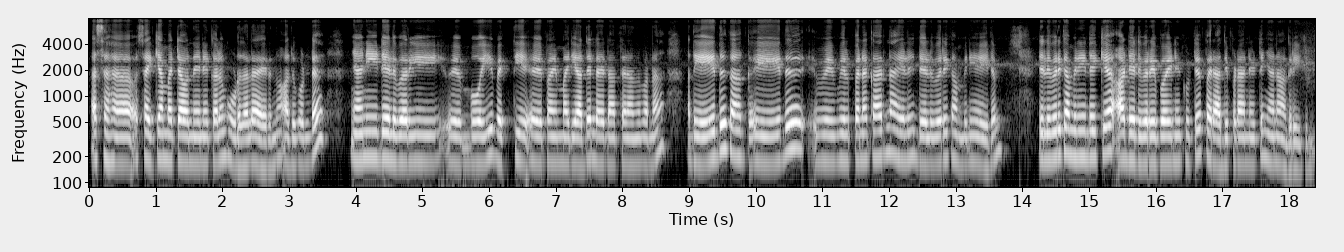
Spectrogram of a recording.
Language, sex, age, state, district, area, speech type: Malayalam, female, 30-45, Kerala, Ernakulam, rural, spontaneous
